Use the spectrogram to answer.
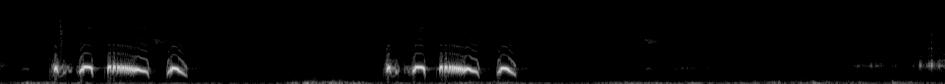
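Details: Spotted dove kept as a decoy for luring wild birds on a trip to another province; two near-identical cooing phrases about three seconds apart, clipped notes then a drawn-out burry coo, with soft low rumbling between.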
